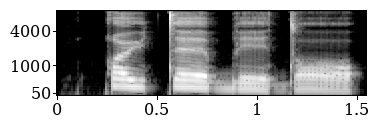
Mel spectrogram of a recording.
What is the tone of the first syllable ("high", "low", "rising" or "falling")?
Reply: falling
